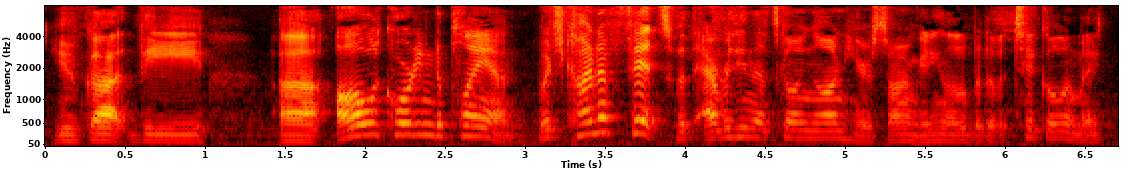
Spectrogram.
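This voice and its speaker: Tarot reader, casual reading to camera, rambling and self-correcting, gentle advice, middling pitch, faint background noise. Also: expressive, fast talker. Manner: gently advising, speaking straight to the viewer.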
